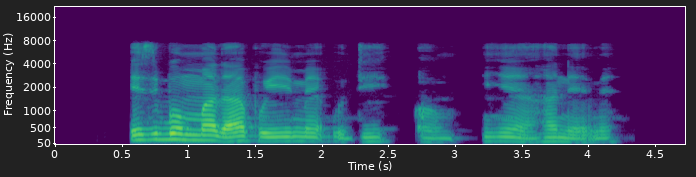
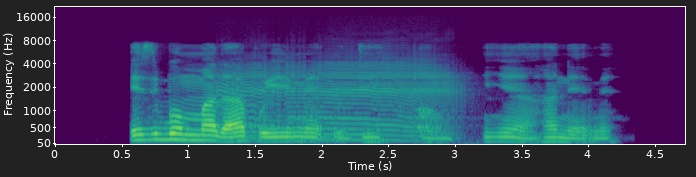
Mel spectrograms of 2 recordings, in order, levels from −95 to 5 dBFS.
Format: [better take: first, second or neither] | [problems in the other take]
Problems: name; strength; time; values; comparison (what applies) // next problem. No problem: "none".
first | background sound (Fart); 11 dB below the speech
